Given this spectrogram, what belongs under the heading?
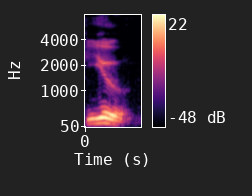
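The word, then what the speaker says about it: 用: And second is a visibly manifest or superficial or secondary aspect called Yong. In Korean also Yong. In Japanese, in Chinese philosophical studies, it's pronounced Yo. In the Buddhist studies, pronounced Yu.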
